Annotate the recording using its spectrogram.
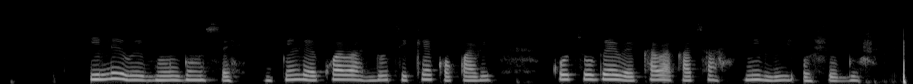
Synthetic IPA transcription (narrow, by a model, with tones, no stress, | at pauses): i˧le˦i˦˨ɾi˨˧ɡ͡bɔ̃˧ŋ̩˧ɡ͡bɔ̃˧n̩˧sɛ˨ | ĩ˨k͡pĩ˨˦lɛ˦˧ku˦a˦ɾa˦˨lo˨˦ti˧kɛ˦˨kɔ˨˦k͡pa˧ɾi˦ | ko˦to˦bɛ˦˨ɾɛ˨ka˦ɾa˦˨ka˧˦tʰa˦˨nĩ˦˨lu˨˦i˦˨o˨ʃo˨ɡ͡bo˨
